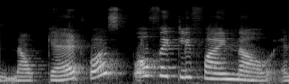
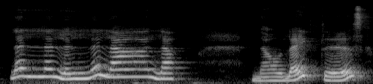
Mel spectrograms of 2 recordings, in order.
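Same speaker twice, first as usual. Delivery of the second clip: ordinary delivery, nothing marked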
